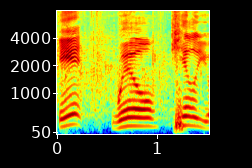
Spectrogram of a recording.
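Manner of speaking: loud, impassioned, fervent, passionate shouting. Speaker telling listeners the yelling comes from passion, not anger: passionate yelling. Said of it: "I'm yelling out of passion".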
